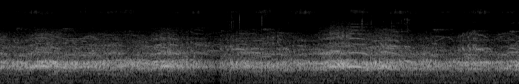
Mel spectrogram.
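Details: Autumn roost gathering of common cranes at the Milicz Ponds, Poland, September 2023: a steady, dense chorus of overlapping trumpeting calls that swells slightly in places.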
